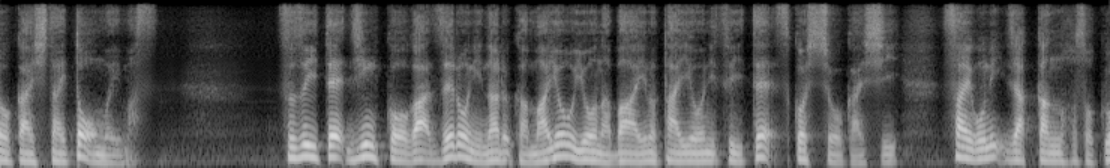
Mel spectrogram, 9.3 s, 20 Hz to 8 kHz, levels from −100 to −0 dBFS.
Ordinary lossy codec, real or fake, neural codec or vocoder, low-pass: none; fake; codec, 24 kHz, 0.5 kbps, DualCodec; 7.2 kHz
